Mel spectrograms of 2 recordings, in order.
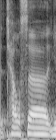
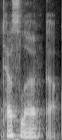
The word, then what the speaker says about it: Tesla: I literally I had a Tesla pitch deck because you know, they were mispronouncing the name. They're like, oh, is this a Telsa?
